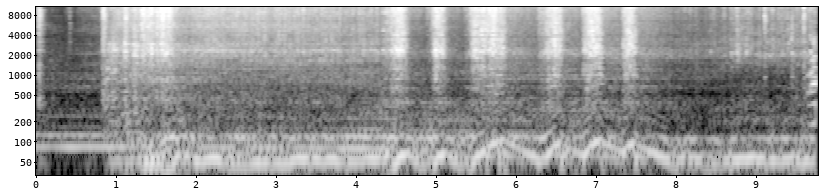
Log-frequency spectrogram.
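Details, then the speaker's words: 1983 Dodge D150 V8 after a new distributor cap and rotor: a short crank, then it catches cleanly and settles into a steady, even idle with a few blips. It now starts and runs normally. "Runs like new. Okay. Now that it runs, I'm going to take the cap back off and see if the rotor is fouling on the cap."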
